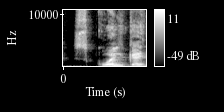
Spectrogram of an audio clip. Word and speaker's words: сколько: We say сколько тебе лет. Сколько тебе лет. And notice that сколько, the last O is pronounced as A.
